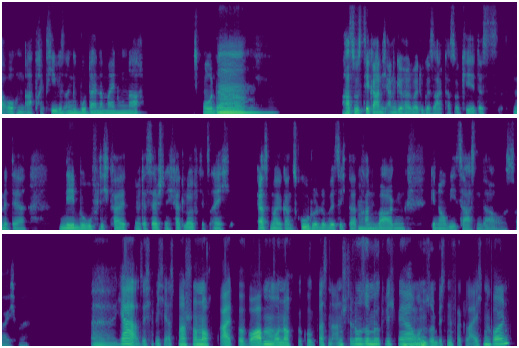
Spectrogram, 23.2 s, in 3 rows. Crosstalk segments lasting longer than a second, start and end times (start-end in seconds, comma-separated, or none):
none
